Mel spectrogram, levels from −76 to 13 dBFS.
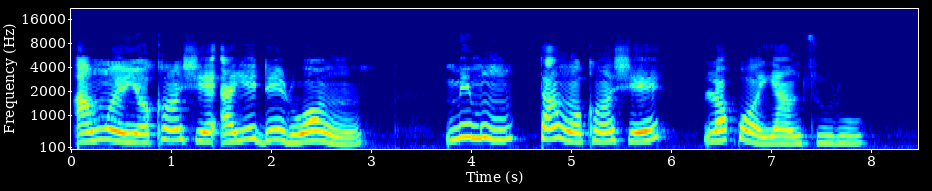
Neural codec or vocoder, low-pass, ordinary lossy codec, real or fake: none; 10.8 kHz; none; real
